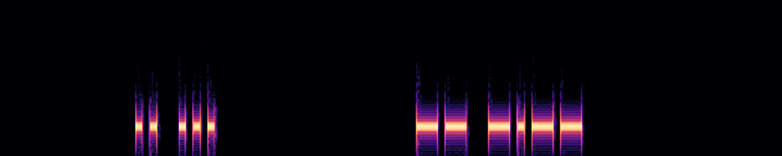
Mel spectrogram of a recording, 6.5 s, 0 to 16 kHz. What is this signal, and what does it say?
Morse code, heard as a keyed tone, about 21 wpm, 700 Hz. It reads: IS MY
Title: 4x Word-Spacing - Sentences from Top 300 Words - 20wpm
